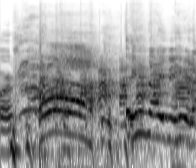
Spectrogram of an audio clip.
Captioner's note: all laughing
